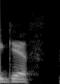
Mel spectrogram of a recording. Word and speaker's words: GIF: I'll work on maybe going GIF next time. But I'm a I'm a soft G. I'm a hard G on the court, but I'm a soft G when it comes to my gifts.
